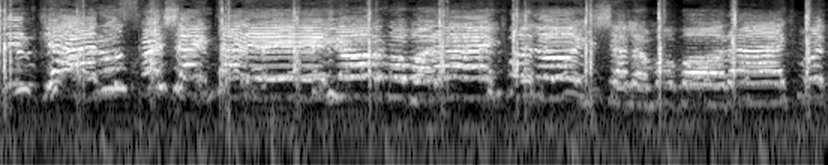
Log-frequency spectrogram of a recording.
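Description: A group of people singing together in chorus, with a sharp, steady beat two or three times a second under the voices.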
